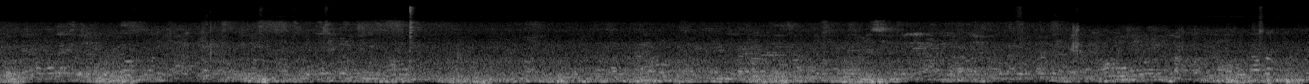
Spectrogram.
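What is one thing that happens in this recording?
A crowd of men and women murmur and chat nearby.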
